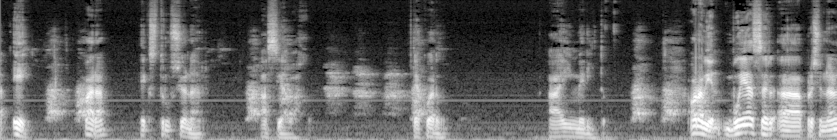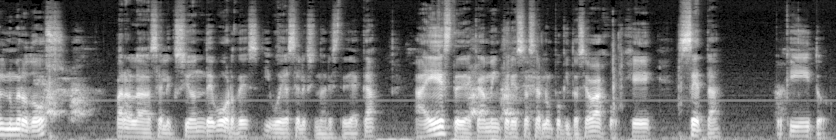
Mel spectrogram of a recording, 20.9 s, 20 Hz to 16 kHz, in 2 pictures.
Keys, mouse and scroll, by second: 1.7 e, 8.7 click, 12.1 2, 14.4 click, 19.2 g, 20.0 z.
